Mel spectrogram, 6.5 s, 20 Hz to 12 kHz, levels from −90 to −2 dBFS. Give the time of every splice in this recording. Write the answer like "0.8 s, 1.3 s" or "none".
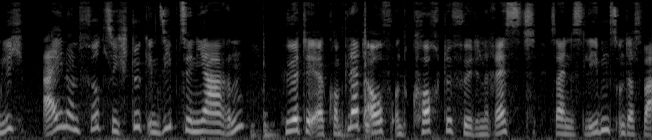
none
